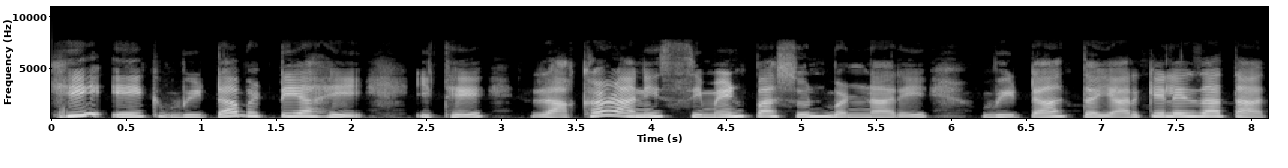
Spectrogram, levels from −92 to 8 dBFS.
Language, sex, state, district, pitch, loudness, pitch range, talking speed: Marathi, female, Maharashtra, Gondia, 240 Hz, -14 LUFS, 205-260 Hz, 110 wpm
